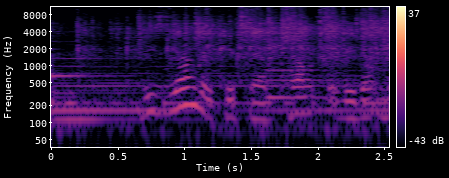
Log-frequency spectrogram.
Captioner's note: applause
